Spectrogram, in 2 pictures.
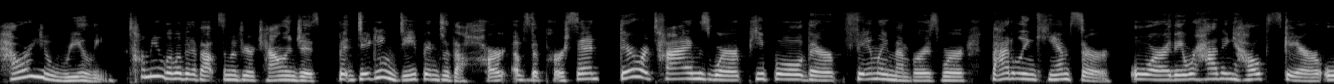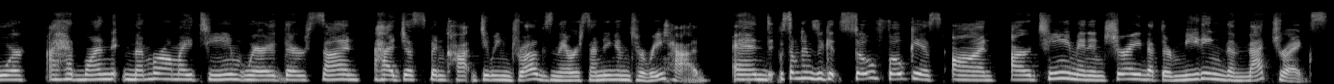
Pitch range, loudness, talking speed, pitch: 200-245 Hz, -19 LUFS, 180 wpm, 220 Hz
